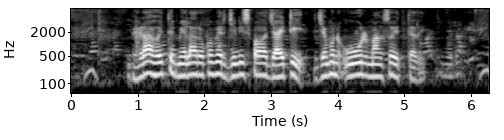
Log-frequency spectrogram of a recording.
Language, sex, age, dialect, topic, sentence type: Bengali, male, 18-24, Western, agriculture, statement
